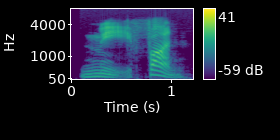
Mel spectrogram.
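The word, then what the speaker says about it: 米饭: Rice translates to 米饭, which has a falling rising tone on I and a falling tone on A, making it 米饭.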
